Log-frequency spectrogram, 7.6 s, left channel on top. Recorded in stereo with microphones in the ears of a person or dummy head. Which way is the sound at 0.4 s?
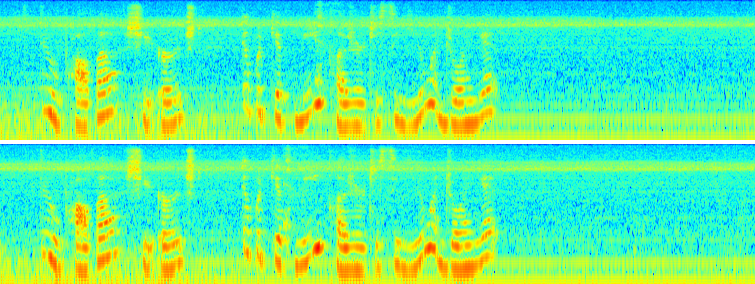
5° right (ahead or behind).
